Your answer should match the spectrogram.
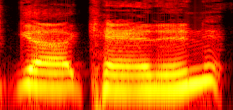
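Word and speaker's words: Kannon: Hey, my name's Cannon. That's pronounced with a K.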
